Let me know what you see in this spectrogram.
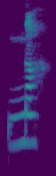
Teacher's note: we then move on to the sound na which is a dental n it's not pronounced the way that we do in english with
